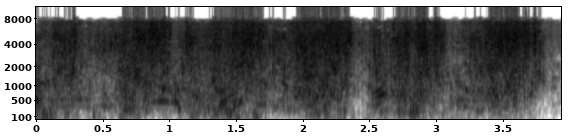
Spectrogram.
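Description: Rubber boots splash and slosh through a flooded residential yard standing under 20 to 30 cm of water, with loud, continuous wading splashes and a brief dip in the churning near the middle.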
